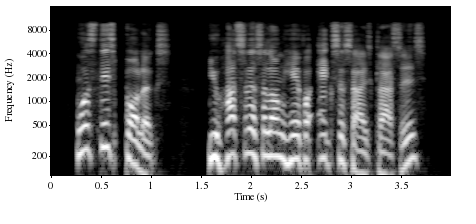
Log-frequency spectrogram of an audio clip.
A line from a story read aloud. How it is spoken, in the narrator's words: Susie snapped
